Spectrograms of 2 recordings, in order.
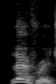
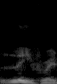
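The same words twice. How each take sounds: First: It is said with an American pronunciation. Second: It is said with a British pronunciation. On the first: The speaker calls it wrong. "if you're in America" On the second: The speaker calls it right. "because that's the real word"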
